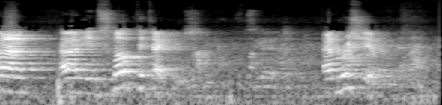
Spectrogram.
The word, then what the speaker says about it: americium: Americium. Spelled like America. It's called americium.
